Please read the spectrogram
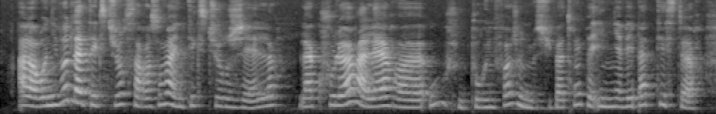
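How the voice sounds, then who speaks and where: Her voice sits fairly high. Noticeable background noise is present throughout. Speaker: beauty YouTuber. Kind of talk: makeup tutorial chat. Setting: home filming with ring light. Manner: hesitant, many fillers.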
